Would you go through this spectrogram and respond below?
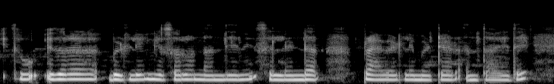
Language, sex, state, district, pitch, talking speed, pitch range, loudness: Kannada, female, Karnataka, Bidar, 220 Hz, 110 wpm, 215-235 Hz, -16 LUFS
